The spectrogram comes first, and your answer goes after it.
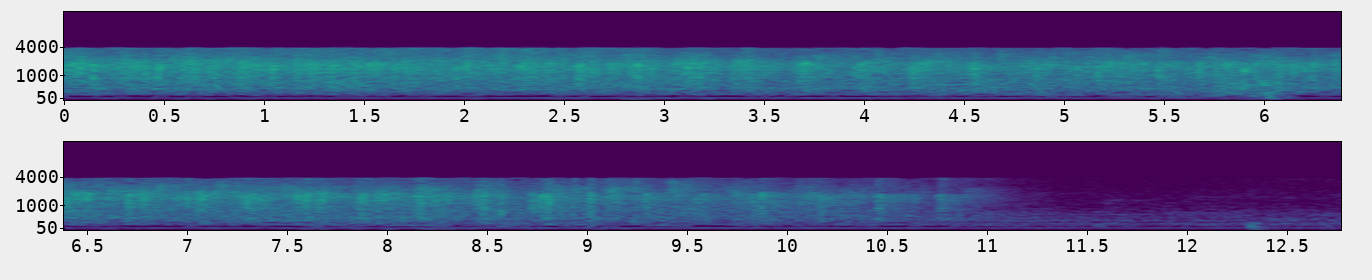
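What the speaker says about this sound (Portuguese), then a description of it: "Eu peço uma salva de palmas a Aerto Luna." Steady applause in a city council solemn session chamber, sustained and fairly even for about eleven seconds before fading out into near quiet.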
